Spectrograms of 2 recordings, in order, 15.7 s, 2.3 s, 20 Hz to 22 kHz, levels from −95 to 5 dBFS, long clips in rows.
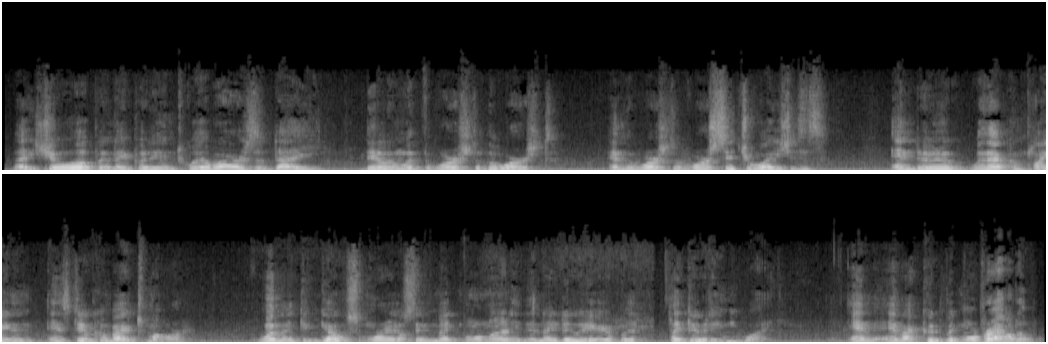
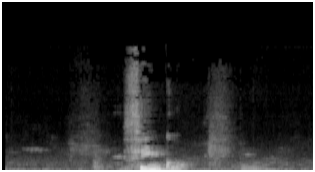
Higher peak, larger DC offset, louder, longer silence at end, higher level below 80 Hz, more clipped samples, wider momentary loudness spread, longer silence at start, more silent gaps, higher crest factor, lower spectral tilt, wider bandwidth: about the same, -4 dBFS vs -2 dBFS; neither; second, -25 LUFS vs -19 LUFS; second, 0 s vs 0.35 s; first, -38 dBFS vs -50 dBFS; neither; second, 13 LU vs 25 LU; second, 0 s vs 0.7 s; neither; about the same, 20 dB vs 22 dB; about the same, -6 dB/octave vs -7 dB/octave; second, 13 kHz vs 14.5 kHz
